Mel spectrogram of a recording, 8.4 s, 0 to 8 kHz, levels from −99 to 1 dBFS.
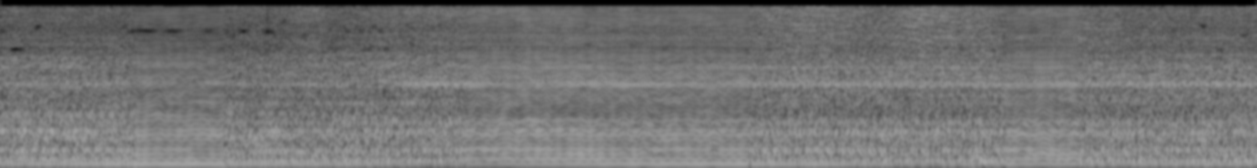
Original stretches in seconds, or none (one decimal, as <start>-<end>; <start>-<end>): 0.0-0.9; 1.5-3.1; 5.0-6.7; 7.2-8.4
